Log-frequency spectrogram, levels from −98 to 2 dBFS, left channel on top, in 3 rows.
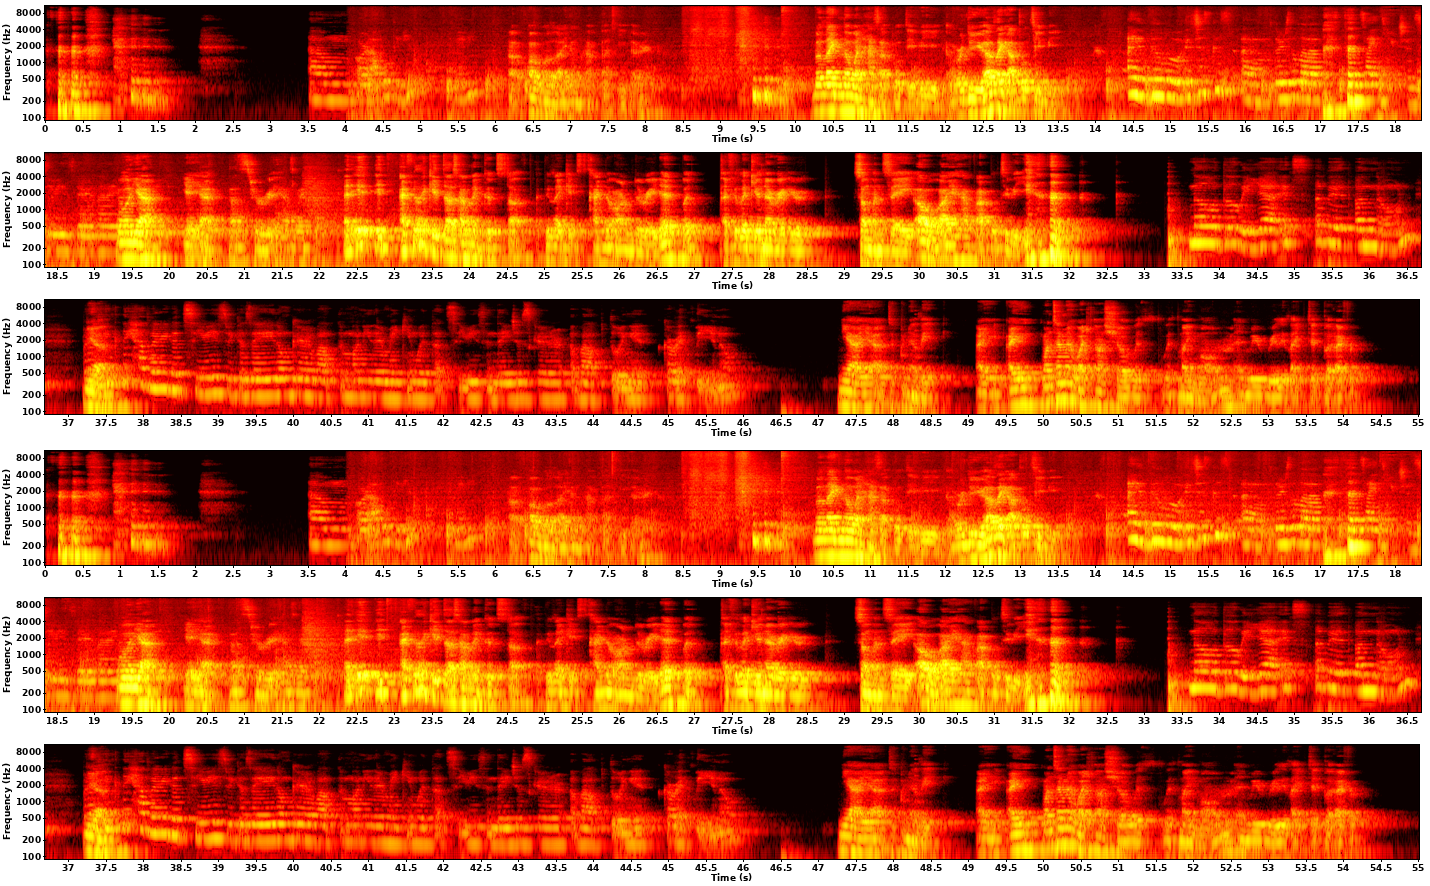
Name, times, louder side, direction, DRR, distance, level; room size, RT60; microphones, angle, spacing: voice 1, 0.2-0.7 6.2-8.0 10.2-13.5 17.0-17.6 19.3-19.8 20.2-21.8 22.3-24.7 25.0-27.0 27.3-28.5 29.1-31.9 37.2-37.5 47.3-48.5 49.1-51.3 51.6-54.1, left 1 dB, 75° left, -1 dB, 0.5 m, -23 dB
voice 2, 0.9-1.6 2.1-2.3 3.5-5.0 5.5-5.8 7.2-7.6 9.2-9.9 10.8-11.1 14.3-19.9 27.9-28.0 33.3-36.8 37.2-45.9 48.1-48.2, left 1 dB, ahead, -2 dB, 0.6 m, -34 dB
sound 1, 4.0-23.2, right 1 dB, 40° right, 0.6 m, -40 dB
4.1 x 3.2 x 2.2 m, 0.94 s
head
